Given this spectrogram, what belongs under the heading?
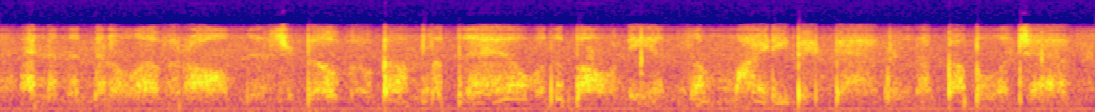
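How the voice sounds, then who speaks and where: Someone whispers over noticeable background noise. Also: woman. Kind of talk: whispered audiobook-style reading. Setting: recorded at home with rainstorm and thunder audible. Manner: whispered, soft-spoken.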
